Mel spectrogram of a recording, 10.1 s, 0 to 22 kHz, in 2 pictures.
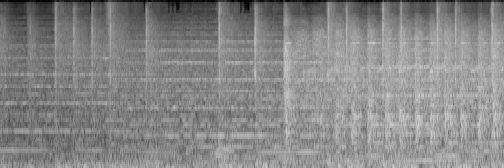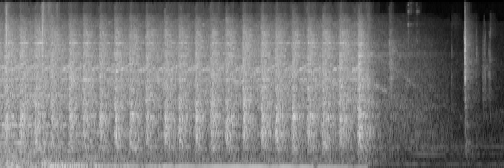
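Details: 1972 Jeep Commando with swapped 2000 Cherokee 4.0 straight six: starter cranks steadily, about three turns a second, under music, but never fires, since the coil pack is unplugged. Crank, no start.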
